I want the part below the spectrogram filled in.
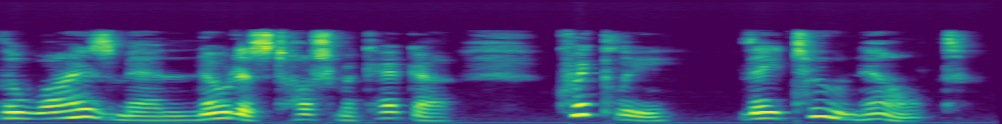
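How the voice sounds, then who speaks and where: Slow, low-voiced woman storyteller. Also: big pitch swings, mellow, husky, lo-fi sound. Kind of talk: dramatic story reading.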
